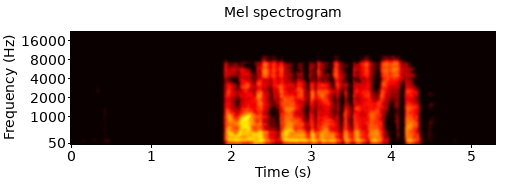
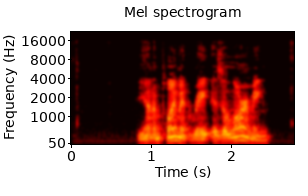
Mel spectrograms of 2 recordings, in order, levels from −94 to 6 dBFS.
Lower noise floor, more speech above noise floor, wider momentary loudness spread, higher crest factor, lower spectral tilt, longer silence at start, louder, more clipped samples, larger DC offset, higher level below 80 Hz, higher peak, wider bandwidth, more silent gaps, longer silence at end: first, under -90 dBFS vs -78 dBFS; first, over 68 dB vs 49 dB; first, 13 LU vs 9 LU; first, 24 dB vs 18 dB; about the same, -5 dB/octave vs -5.5 dB/octave; first, 1.9 s vs 0.85 s; first, -23 LUFS vs -30 LUFS; neither; neither; first, -60 dBFS vs -72 dBFS; first, -2 dBFS vs -14 dBFS; second, 8.4 kHz vs 16 kHz; neither; first, 0.95 s vs 0.3 s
